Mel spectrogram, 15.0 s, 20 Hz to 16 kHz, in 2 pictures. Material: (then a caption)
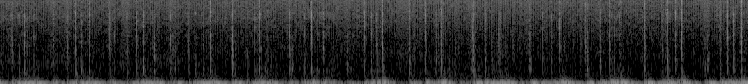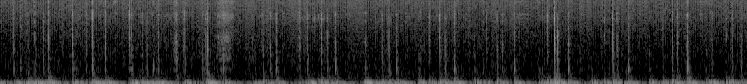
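Wood. Fingertips and nails of both hands tap rapidly across a large, closed, hollow wooden folding chess board. The dense, uneven patter of quick, dry taps carries a low, hollow thump around 70 Hz. Each tap fades quickly, keeping the sound close and woody throughout.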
